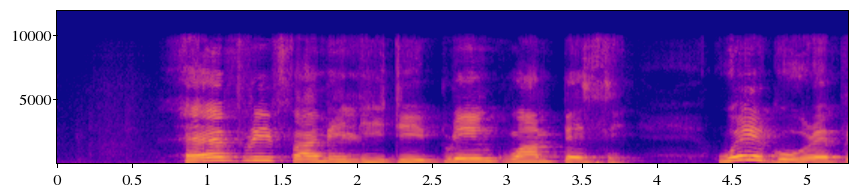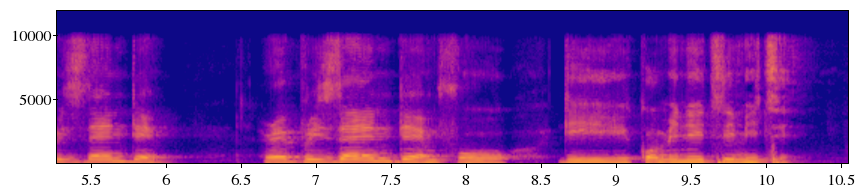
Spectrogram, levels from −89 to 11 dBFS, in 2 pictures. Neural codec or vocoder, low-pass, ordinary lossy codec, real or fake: vocoder, 22.05 kHz, 80 mel bands, Vocos; 9.9 kHz; none; fake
